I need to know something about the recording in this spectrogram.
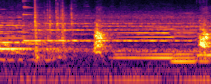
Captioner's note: mr. twixel barking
